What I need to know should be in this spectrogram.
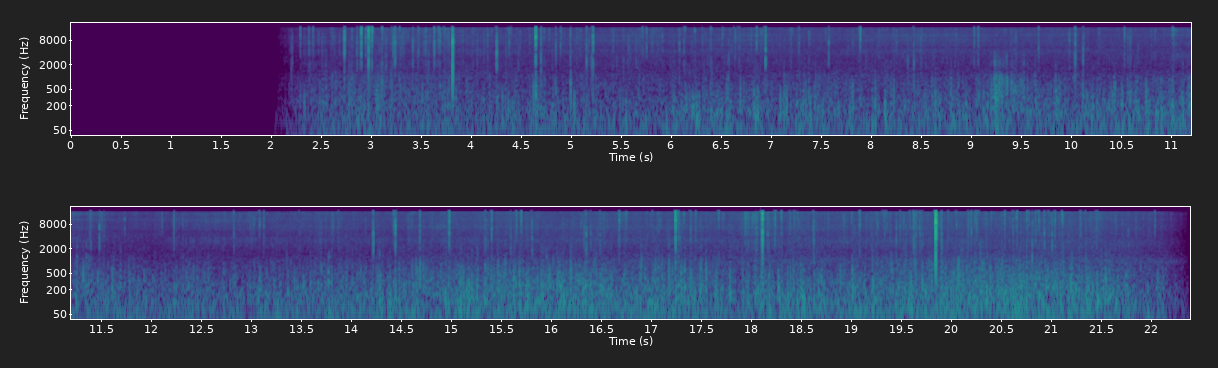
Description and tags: fire in the wind
Sound of hot fire in fireplace in nature during windy weather.
cracking, CZ, Czech, fire, fireplace, Panska, wind, wood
